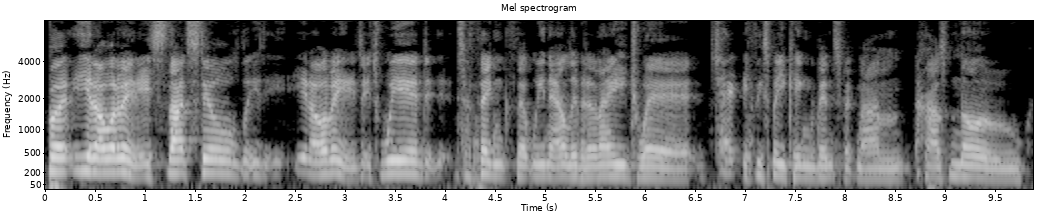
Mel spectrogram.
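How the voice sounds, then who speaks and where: A man's voice: a little high, fairly even intonation, unhurried, hardly any pauses, fairly bright tone, clear, resonant tone. A young man co-hosting a casual podcast chat, rambling through restarts and swearing bluntly. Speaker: podcast co-host.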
